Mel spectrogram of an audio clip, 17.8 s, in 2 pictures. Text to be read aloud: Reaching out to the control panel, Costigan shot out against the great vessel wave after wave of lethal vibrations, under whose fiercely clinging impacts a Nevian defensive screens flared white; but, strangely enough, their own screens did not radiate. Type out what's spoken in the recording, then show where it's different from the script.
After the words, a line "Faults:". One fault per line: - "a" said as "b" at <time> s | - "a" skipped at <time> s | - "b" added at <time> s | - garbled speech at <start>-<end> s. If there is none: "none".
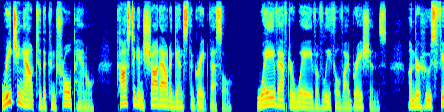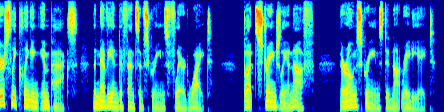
Reaching out to the control panel, Costigan shot out against the great vessel wave after wave of lethal vibrations, under whose fiercely clinging impacts the Nevian defensive screens flared white; but, strangely enough, their own screens did not radiate.
Faults:
- "a" said as "the" at 10.7 s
